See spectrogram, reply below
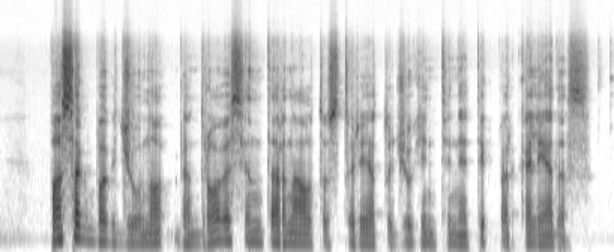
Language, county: Lithuanian, Telšiai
